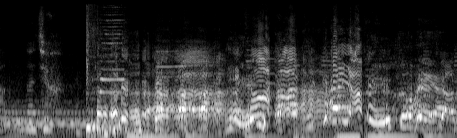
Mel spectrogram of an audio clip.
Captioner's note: hahahaha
